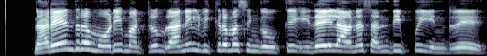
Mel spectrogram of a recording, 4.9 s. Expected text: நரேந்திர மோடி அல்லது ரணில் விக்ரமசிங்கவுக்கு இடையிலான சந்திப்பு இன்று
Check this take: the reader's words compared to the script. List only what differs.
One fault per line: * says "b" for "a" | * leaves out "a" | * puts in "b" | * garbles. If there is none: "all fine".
* says "மற்றும்" for "அல்லது"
